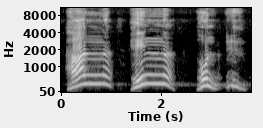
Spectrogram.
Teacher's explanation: یہ اقصائے حلق سے اس کا مخرج ہے، ہا کا، بڑی ہا ہے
